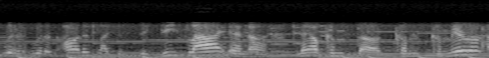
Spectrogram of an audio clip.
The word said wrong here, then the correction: Karima: I know I said it wrong. – Karima. – But, you know, Karima. – Kalima. – Mm-hmm. – All right. – Karima. K-A-R. Karima. – Karima, like Kareem. Okay, like Karima. Okay.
